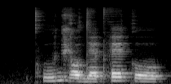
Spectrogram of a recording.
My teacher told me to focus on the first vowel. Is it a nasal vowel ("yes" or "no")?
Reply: no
